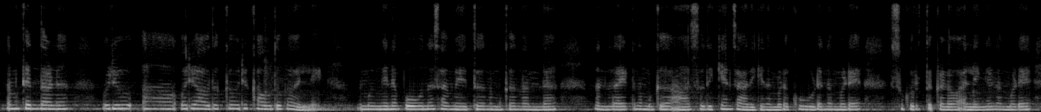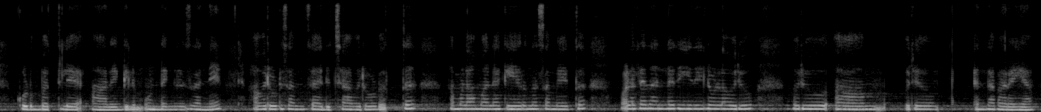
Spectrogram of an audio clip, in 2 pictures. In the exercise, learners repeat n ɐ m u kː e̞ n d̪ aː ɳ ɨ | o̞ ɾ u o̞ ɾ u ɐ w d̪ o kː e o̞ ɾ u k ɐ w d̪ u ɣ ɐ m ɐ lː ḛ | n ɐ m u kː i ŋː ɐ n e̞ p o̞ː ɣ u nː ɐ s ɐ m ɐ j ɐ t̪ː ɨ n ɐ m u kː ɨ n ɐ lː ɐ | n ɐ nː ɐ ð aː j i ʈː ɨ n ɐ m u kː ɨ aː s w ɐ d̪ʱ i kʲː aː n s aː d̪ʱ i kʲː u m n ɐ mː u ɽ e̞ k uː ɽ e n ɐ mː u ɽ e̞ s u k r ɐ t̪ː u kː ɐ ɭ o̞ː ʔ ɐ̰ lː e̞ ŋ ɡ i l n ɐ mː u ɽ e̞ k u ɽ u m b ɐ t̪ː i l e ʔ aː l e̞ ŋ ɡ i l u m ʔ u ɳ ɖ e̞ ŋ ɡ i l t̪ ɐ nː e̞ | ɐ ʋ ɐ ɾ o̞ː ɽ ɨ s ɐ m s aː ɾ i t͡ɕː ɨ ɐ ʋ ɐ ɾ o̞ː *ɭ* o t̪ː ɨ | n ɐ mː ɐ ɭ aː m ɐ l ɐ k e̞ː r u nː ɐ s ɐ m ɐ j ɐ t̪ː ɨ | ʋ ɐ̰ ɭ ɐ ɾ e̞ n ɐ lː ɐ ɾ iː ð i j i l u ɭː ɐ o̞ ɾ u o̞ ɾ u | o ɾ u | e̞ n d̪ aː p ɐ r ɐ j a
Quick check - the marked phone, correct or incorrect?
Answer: incorrect: ɽ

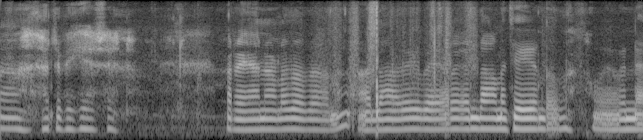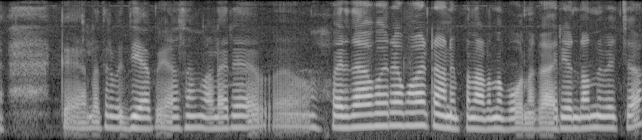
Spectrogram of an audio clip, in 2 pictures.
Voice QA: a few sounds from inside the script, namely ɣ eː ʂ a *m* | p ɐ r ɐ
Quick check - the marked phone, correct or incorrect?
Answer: incorrect: n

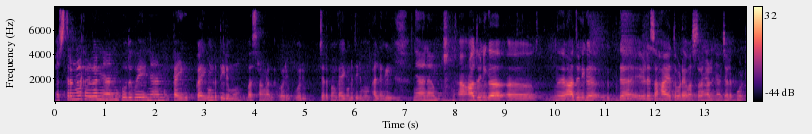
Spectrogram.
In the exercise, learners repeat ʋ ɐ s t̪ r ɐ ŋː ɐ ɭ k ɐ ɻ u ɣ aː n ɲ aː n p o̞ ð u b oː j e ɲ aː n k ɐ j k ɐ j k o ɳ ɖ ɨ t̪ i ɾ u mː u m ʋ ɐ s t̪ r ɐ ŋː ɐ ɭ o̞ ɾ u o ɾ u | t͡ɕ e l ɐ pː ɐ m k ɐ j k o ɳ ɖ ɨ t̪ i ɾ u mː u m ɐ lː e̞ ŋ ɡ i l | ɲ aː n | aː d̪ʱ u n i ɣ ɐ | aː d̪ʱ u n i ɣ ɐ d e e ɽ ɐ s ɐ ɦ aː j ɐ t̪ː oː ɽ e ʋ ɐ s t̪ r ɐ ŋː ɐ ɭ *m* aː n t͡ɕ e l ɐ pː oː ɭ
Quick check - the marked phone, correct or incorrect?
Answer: incorrect: ɲ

